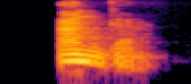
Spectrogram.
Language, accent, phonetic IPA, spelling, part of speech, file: Catalan, Valencia, [ˈaŋ.ka], anca, noun, LL-Q7026 (cat)-anca.wav
- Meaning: haunch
